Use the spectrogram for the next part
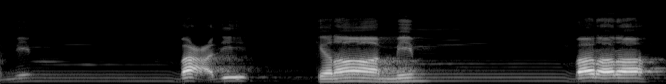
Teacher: اب من بعد میں دیکھو نون ساکن نہیں پڑھیں گے، اقلاب ہو گئے نا، یعنی اقلاب کا مطلب نون ساکن اور تنوین کو میم سے تبدیل کر کے پڑھیں گے۔ نون ساکن نہیں پڑھا جائے گا، اس کی جگہ میم ساکن پڑھا جائے گا۔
